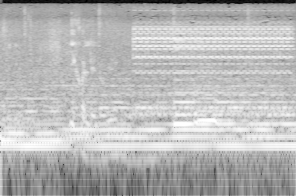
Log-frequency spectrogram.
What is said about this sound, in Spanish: Eh, este teléfono está sonando, bueno, ahorita no lo sabemos, pero bueno, quienes ya vimos la telenovela cuatro veces ya sabemos que están presentándonos el, departamento de un, escritor.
